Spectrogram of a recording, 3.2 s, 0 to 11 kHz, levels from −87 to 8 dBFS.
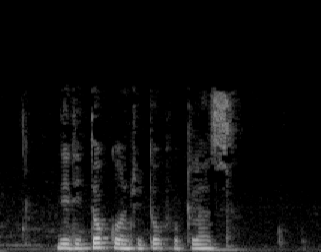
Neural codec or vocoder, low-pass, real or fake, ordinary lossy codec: none; 7.2 kHz; real; MP3, 32 kbps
